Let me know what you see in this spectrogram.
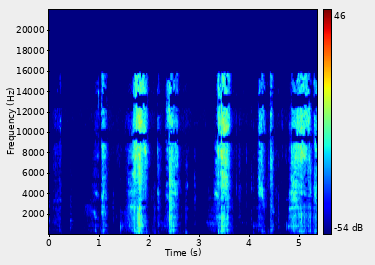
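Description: Close-miked chewing and eating noises from a mouthful of Japanese sweet-and-sour pork, in separate wet bursts about one a second.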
